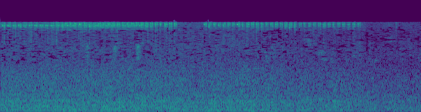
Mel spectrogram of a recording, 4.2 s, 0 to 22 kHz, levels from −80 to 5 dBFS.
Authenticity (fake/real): real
